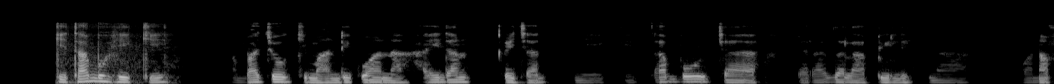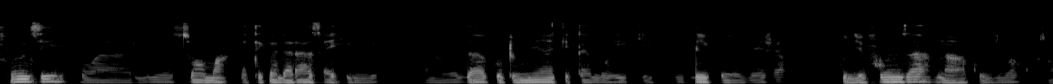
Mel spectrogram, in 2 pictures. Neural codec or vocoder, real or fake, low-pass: vocoder, 44.1 kHz, 128 mel bands every 256 samples, BigVGAN v2; fake; 7.2 kHz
